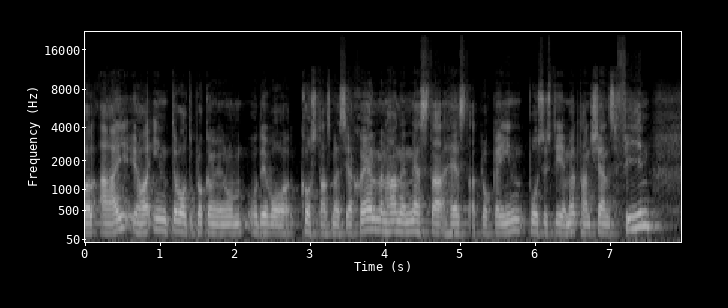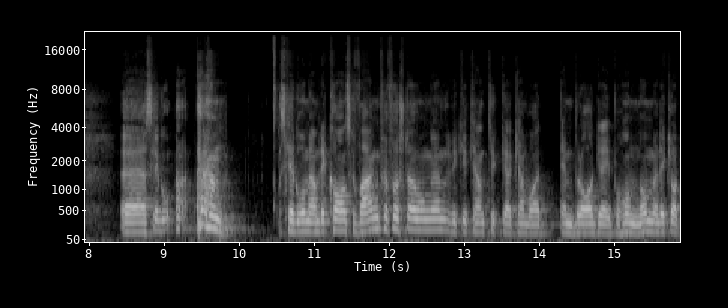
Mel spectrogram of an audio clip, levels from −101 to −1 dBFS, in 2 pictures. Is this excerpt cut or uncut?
uncut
